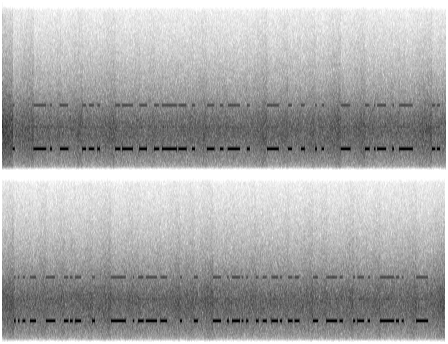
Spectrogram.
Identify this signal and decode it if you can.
Beeps of irregular length, with radio static. There is no code.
